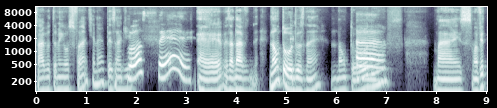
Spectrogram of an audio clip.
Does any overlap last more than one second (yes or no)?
no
